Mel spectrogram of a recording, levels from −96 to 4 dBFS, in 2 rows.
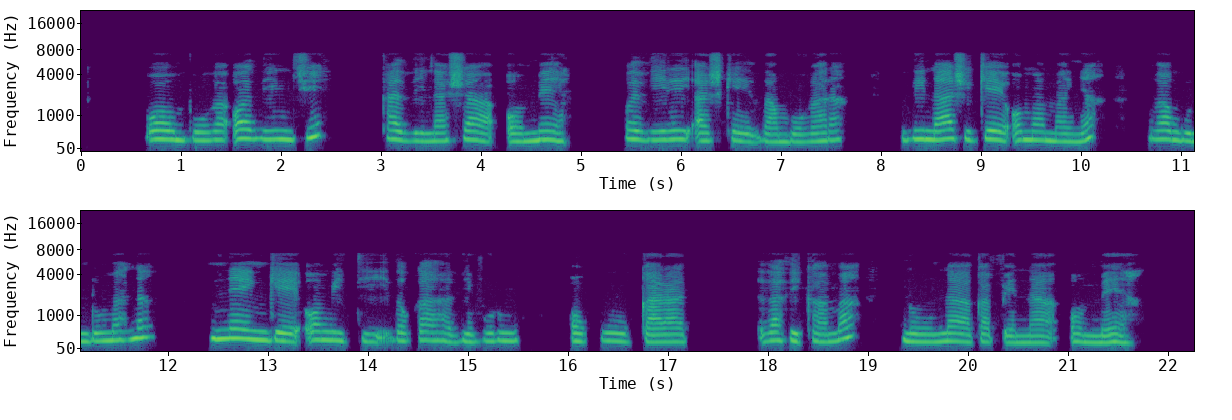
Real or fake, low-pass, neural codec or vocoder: real; 7.2 kHz; none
